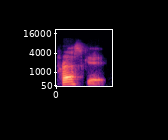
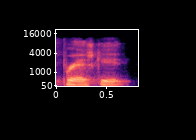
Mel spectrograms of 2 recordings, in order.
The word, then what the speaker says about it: Prescott: the locals calls it pressgate it's press kit and i just i'd i'll never understand that it's spelled prescott but we call press kit yeah exactly where do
